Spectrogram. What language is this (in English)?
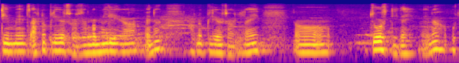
Nepali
